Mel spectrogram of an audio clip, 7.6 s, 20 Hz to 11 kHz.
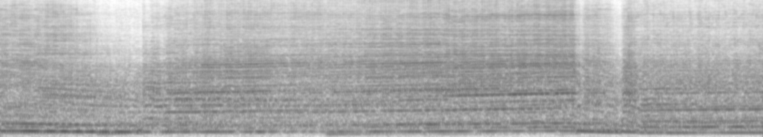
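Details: Restored Alfa Romeo Spider Veloce 105 with 1750 engine after full rebuild, on the road: crisp four-cylinder note climbing and dropping through the gears, pulling cleanly with no knock or misfire; normal running.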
